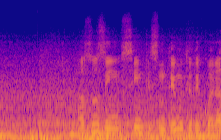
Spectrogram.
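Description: A man speaks calmly, close by, in a large echoing hall.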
